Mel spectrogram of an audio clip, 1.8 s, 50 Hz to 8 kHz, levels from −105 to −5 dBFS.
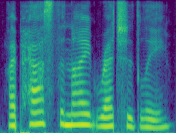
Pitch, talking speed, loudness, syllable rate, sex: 215 Hz, 170 wpm, -17 LUFS, 5.2 syllables/s, female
